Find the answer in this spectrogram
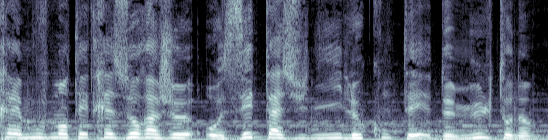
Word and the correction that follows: Multnomah: De de Multnomah, pas évident à prononcer, le comté de Multnomah dans l'Oregon réclame 51 milliards de dollars aux compagnies pétrolières jugées responsables d'un épisode climatique meurtrier en 2021.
